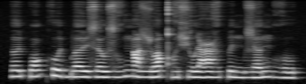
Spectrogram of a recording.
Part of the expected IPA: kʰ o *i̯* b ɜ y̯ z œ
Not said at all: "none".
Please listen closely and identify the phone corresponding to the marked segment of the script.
y̯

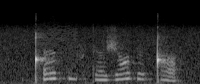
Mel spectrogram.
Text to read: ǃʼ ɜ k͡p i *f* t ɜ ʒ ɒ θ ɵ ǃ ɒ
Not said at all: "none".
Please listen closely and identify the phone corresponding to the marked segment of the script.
f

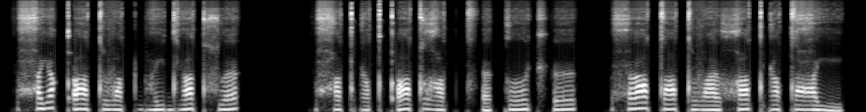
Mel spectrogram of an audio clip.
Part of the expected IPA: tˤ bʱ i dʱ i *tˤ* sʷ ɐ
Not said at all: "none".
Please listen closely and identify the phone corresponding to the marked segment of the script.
tˤ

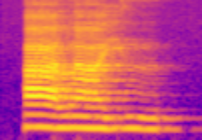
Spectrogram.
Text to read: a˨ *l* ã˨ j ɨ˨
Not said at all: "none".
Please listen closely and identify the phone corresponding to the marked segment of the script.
l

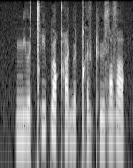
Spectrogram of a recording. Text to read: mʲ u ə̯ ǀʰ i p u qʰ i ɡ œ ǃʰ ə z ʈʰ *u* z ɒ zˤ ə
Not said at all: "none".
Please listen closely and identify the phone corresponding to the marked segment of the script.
ʉ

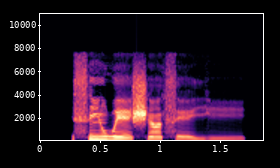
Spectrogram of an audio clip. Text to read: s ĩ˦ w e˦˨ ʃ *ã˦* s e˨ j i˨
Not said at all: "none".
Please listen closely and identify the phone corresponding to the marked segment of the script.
ã˧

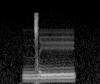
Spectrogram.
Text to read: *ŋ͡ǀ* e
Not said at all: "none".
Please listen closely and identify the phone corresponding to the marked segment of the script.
ŋ͡ǀ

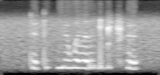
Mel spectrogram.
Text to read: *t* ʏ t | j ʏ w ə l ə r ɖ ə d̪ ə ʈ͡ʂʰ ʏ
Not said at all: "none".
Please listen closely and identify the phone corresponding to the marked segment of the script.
t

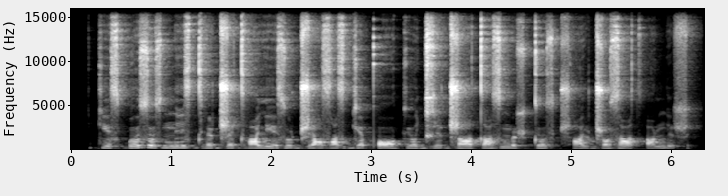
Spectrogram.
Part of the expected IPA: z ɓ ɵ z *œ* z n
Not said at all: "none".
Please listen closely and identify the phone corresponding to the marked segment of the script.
ɵ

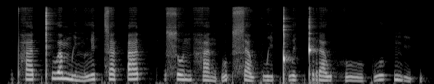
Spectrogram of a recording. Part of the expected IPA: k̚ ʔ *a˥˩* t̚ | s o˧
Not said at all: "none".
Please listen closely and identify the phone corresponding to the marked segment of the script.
a˥˩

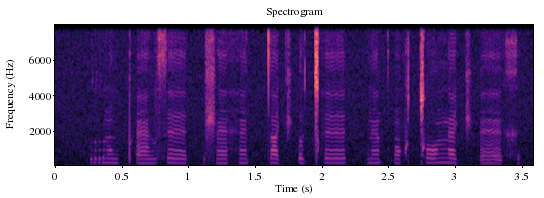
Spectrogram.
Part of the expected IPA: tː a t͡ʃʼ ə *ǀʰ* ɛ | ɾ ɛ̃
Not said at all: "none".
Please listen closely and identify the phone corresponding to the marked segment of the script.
ǀʰ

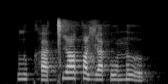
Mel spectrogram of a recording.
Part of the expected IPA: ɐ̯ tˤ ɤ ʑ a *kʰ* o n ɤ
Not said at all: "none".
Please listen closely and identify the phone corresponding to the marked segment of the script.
x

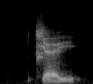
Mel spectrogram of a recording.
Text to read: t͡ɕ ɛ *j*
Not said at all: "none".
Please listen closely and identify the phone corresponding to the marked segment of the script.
j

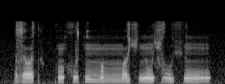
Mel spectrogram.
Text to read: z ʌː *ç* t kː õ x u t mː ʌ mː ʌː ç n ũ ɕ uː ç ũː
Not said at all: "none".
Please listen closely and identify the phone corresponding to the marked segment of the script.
none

